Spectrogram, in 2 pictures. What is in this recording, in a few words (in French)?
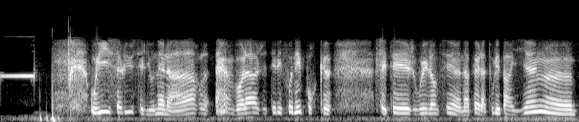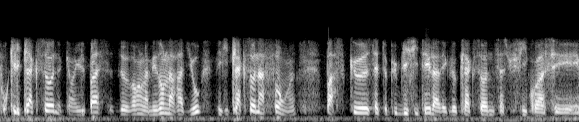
Pubs France Inter, repondeur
